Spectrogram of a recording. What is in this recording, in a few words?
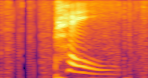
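"pei4", Cantonese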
